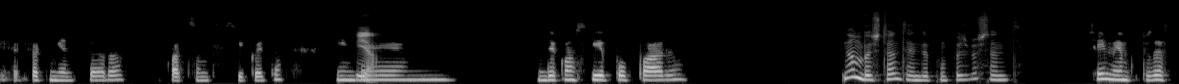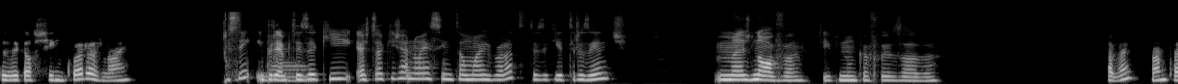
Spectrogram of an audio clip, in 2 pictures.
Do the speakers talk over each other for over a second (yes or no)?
no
